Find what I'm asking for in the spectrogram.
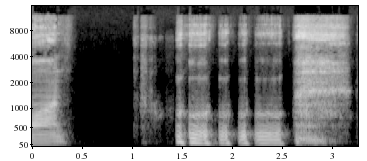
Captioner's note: laughs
